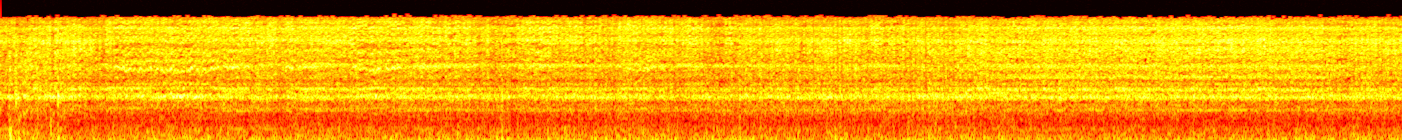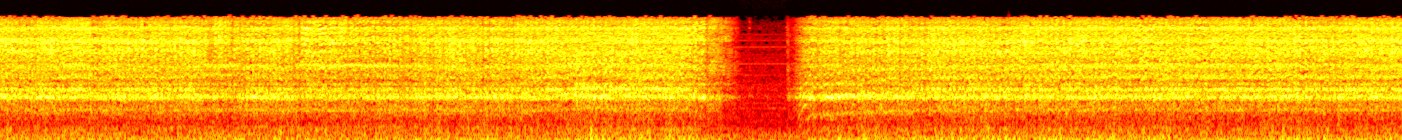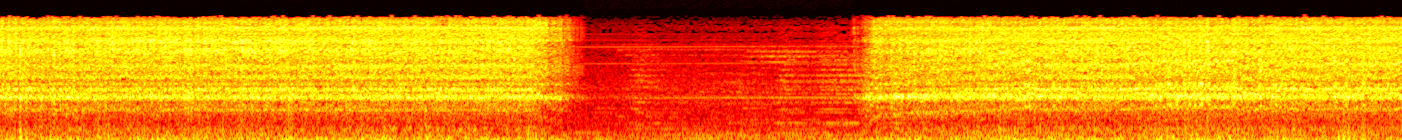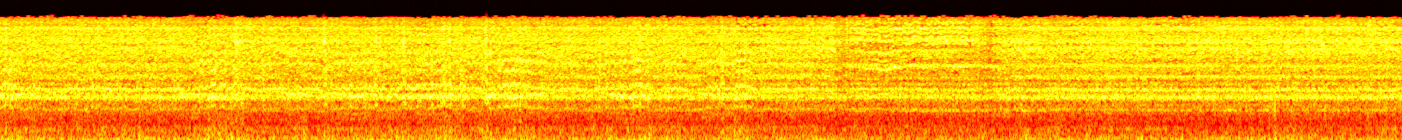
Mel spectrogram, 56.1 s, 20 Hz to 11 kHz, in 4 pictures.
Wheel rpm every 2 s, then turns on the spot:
160, 160, 160, 170, 160, 160, 160, 160, 160, 160, 100, 130, 160, 160, 160, 160, 120, 0, 80, 160, 160, 160, 160, 160, 160, 160, 160, 160.
none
